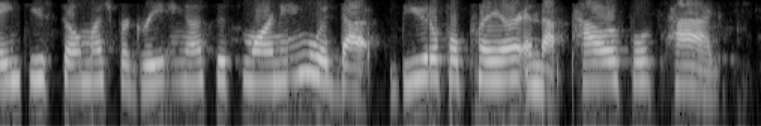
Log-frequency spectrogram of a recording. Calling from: Snellville, Georgia, United States; I'm calling from Snellville, Georgia.

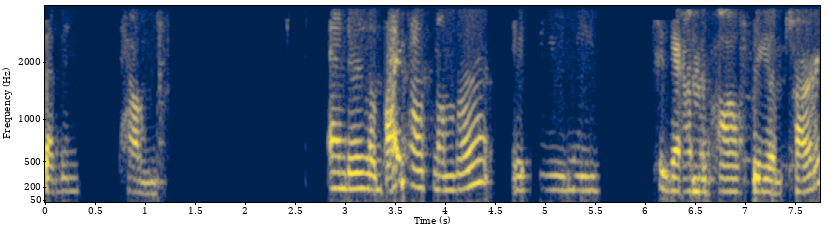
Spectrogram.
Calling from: Snellville, Georgia, United States; I am calling from Snellville, Georgia.

